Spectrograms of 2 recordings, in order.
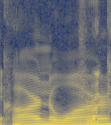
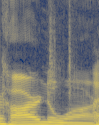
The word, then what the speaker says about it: Drakkar Noir: Drakkar Noir. – Drakkar Noir.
